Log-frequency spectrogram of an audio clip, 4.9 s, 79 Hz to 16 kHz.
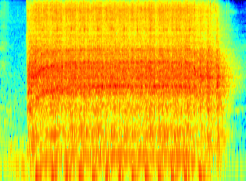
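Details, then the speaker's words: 1974 Yamaha TX500 motorcycle, sat 27 years in a barn, throttle open compression test reading 70-75 psi after rings soaked two days in oils and penetrants: cranks fast and light, even beat near four pulses a second, no firing; low compression, stuck rings suspected. "70 PSI. So, that's way too low. This thing would probably run pretty decent at 90, but 70 PSI is just way too low."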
